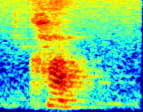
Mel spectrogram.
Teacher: The final consonant of 갑 is 비읍, 시옷, but we can only hear p sound.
